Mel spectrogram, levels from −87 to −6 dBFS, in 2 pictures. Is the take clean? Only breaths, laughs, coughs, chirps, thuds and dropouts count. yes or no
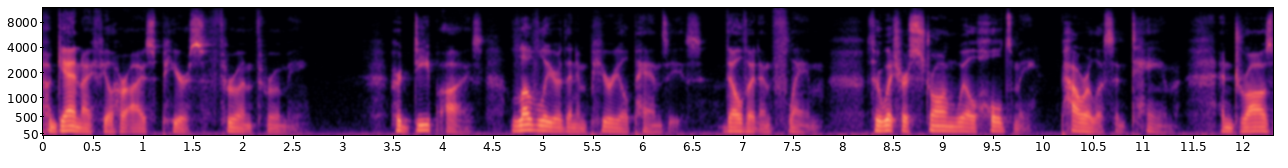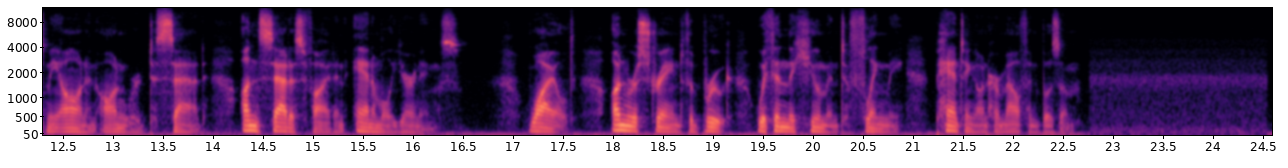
yes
